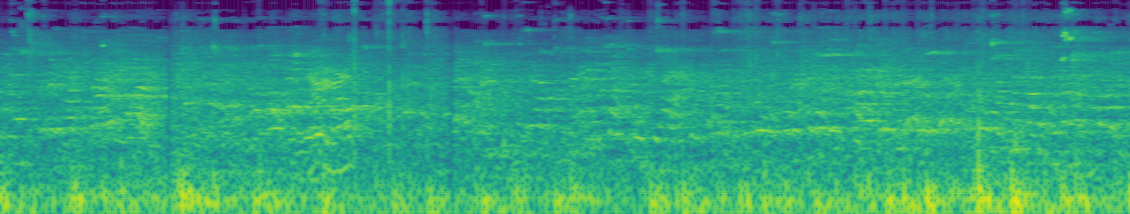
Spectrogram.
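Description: Sneakers squeak on a hardwood floor in a large echoing gym.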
